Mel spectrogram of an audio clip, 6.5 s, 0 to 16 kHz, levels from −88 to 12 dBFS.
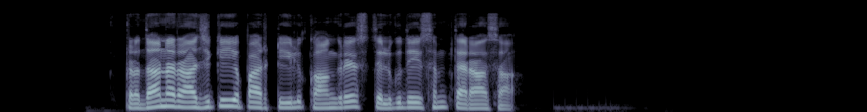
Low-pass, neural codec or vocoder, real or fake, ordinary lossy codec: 9.9 kHz; none; real; none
